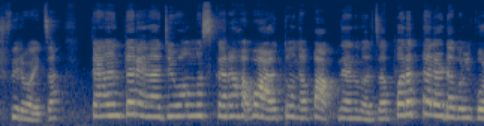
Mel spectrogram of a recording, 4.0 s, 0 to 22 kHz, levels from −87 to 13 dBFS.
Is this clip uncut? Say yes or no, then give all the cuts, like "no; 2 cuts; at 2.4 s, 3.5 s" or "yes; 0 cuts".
yes; 0 cuts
